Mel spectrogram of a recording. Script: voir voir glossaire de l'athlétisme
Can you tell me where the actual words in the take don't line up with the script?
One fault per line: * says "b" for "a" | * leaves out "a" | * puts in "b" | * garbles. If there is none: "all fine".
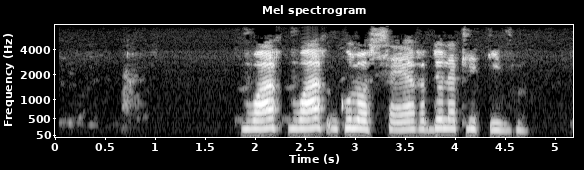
all fine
